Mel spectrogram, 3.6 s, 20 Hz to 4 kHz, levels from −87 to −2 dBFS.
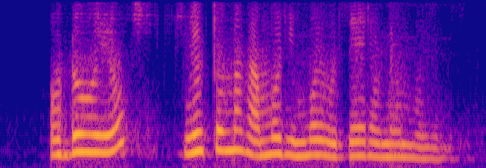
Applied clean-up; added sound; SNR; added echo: neural separator model SepFormer DNS4.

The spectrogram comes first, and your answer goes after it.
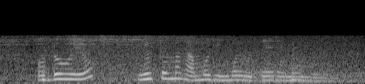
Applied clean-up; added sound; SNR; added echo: none; Fixed-wing aircraft, airplane + Snare drum; 8 dB; none.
